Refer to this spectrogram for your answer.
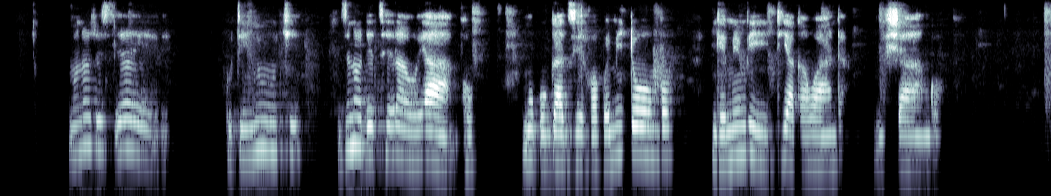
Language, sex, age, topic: Ndau, female, 36-49, health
